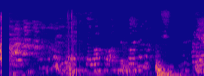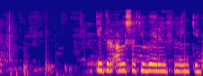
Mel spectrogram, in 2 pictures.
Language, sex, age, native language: Icelandic, male, 10, Icelandic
